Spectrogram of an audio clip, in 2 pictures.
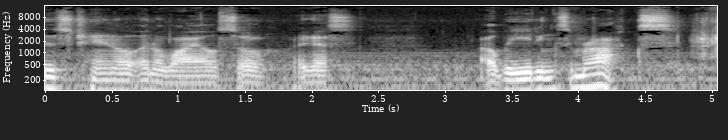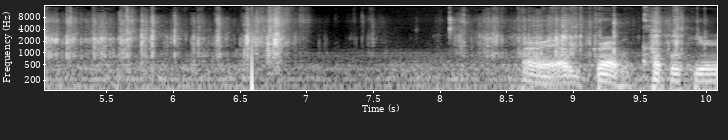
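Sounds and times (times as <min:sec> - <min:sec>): plastic tube crinkling and clicking: 0:04.8 - 0:10.0.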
